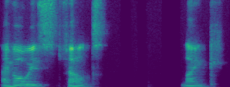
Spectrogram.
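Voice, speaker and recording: A young man and composer, speaking thoughtfully in an interview, hesitant with many pauses and soft laughs. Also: mid-range voice, flat delivery. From United States. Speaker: composer and pianist guest. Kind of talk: reflective interview conversation.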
